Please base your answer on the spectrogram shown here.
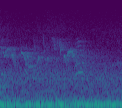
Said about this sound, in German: Und da sind sie, die Sittiche. Sittiche, wie heißen die denn, die, die Vögel? Ha grüne Halsbandsittiche oder irgend sowas?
